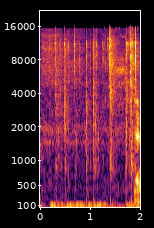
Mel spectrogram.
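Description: Computer keyboard typing: a quick run of keystrokes as a word is typed, over a low steady hum.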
